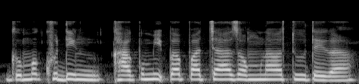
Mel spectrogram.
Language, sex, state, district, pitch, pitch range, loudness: Wancho, female, Arunachal Pradesh, Longding, 225 Hz, 215-235 Hz, -13 LUFS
